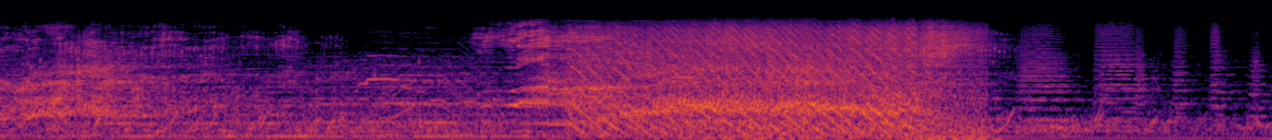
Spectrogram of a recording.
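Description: Dramatic cartoon underscore music. About halfway through, a loud, noisy sound effect swells in, lasts about two seconds, and cuts off suddenly, leaving quieter pulsing music.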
